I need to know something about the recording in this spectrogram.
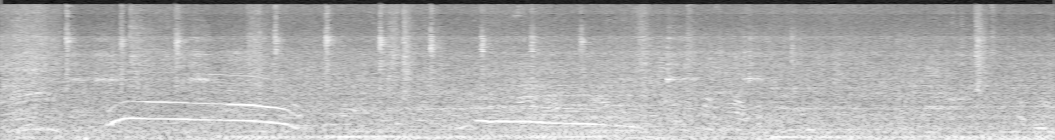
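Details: Stray cats living at a pagoda, fed rice and fish: two long, slightly falling meows in the first half, then one more, over steady vehicle rumble and faint voices.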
